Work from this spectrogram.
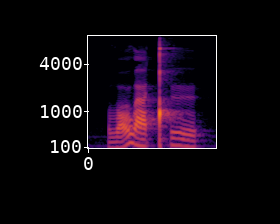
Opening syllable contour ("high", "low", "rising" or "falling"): rising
